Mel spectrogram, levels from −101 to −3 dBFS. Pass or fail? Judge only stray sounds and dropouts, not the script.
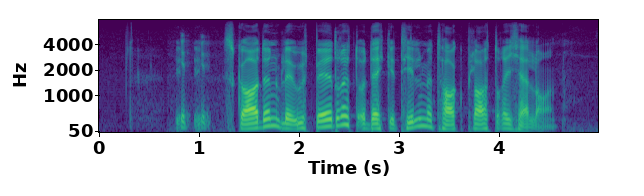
fail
